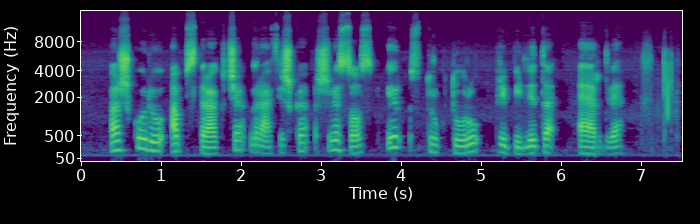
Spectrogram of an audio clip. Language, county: Lithuanian, Vilnius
